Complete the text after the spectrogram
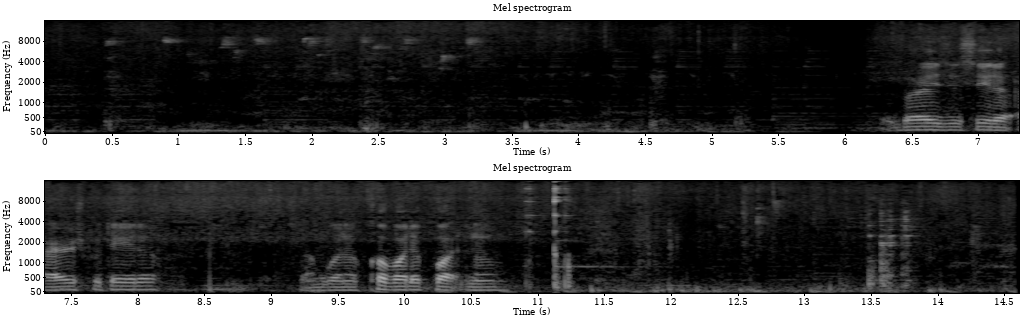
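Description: Water bubbles in a pot.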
